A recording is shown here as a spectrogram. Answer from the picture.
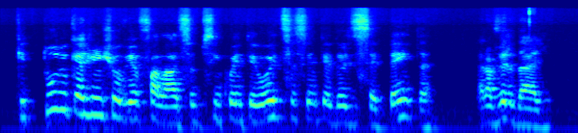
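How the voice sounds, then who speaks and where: High-pitched for a man, he speaks at a very slow pace with lively intonation. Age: 50s. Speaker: historian and author. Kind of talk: casual chat.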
